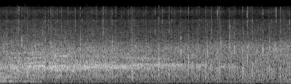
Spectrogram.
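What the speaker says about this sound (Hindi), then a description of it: "मैं कहता हूं एक बार जोरदार बिहार के लिए तालियां बजा दो" Loud, dense audience applause at a motivational seminar in Darbhanga, Bihar, a steady wash of many hands clapping close by that holds for the whole stretch with no voices over it.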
